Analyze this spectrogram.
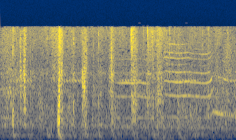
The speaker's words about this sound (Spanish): La niña se ha despertado y llora de miedo. ¿No la oyes, tirano? ¿No te conmueve el llanto de ese ángel?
